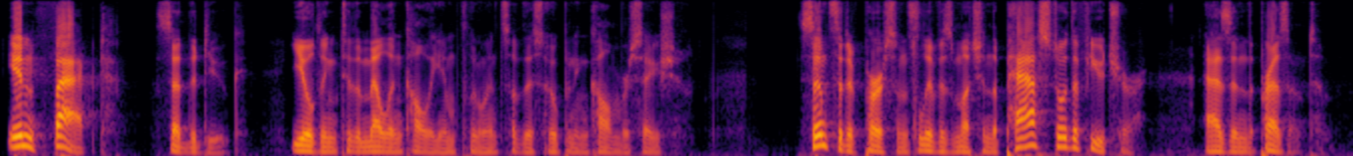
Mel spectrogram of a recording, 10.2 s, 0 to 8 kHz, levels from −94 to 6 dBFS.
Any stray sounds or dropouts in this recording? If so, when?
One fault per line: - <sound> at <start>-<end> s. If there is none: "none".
none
